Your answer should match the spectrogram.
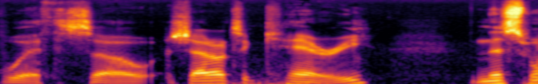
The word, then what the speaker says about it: Khary: Carrie? Like Carrie. – The blood one? – So, K-H-A-R-Y is how you spell it.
